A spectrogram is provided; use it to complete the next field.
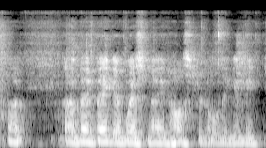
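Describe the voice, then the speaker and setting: Noticeable background noise runs behind a man with a medium pitch. His voice makes very wide pitch swings. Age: 60s. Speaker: palliative patient. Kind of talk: casual chat. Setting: at home. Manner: halting, repeats words.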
